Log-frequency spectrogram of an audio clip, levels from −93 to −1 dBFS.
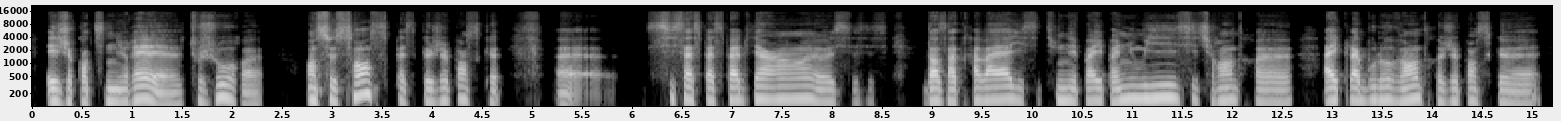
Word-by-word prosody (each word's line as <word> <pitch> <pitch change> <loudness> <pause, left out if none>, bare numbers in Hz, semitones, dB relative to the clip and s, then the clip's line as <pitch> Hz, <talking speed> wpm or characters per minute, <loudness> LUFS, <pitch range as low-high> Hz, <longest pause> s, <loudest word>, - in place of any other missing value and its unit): et 130 +1 +6
je 130 +2 +1
continuerai, 130 -3 +2
heu, 110 - -11
toujours, 145 +1 -2
heu, 105 -1 -3 0.5
en 145 - +4
ce 135 +2 +1
sens, 180 +10 +2
parce 130 -4 -5
que 130 - -2
je 135 +2 -2
pense 145 0 -4
que, - - -5 0.6
heu, - - -1 0.6
si 155 - -5
ça 145 +1 +4
se - - -8
passe 135 -4 -1
pas 140 0 +5
bien, 150 +2 +1
heu, 125 -1 -2
si 120 +1 -13
si 120 +2 -24
s 125 - -24 0.3
dans 130 -1 +4
un 130 - +5
travail, 140 +2 +2
si 125 +1 -18
tu 140 - -11
n'es 135 -1 0
pas 135 +3 +1
épanoui, 155 +4 0
si 145 0 -9
tu 125 - -6
rentres, 140 +2 -3
heu, 125 0 -1 0.3
avec 135 +1 +5
la 140 - +7
boule 140 +1 -4
au 145 -1 0
ventre, 135 0 0
je 130 +2 -3
pense 130 0 -5
que, 115 0 -3
135 Hz, 180 wpm, -25 LUFS, 125-145 Hz, 0.6 s, la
